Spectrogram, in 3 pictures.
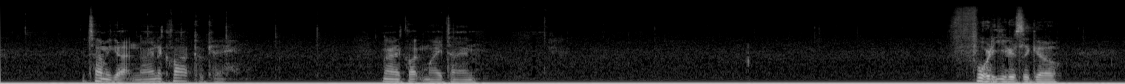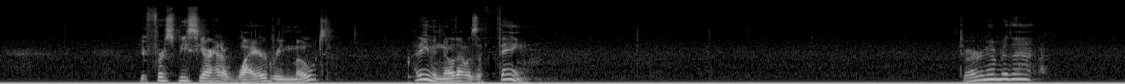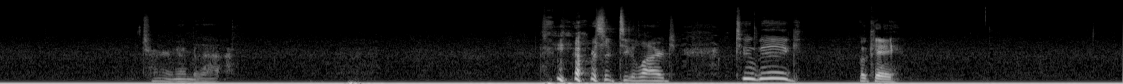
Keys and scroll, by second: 0.9 s, 8.2 s, 10.8 s, 18.4 s, 33.4 s.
